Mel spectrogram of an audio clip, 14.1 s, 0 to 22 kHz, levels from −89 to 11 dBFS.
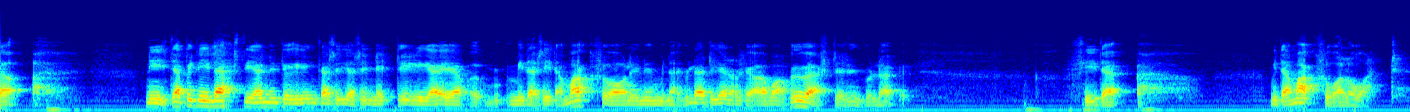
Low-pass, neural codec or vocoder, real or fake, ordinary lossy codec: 19.8 kHz; none; real; Opus, 64 kbps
